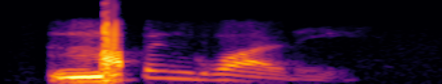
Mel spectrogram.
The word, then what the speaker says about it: Mapinguari: Mapinguari.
